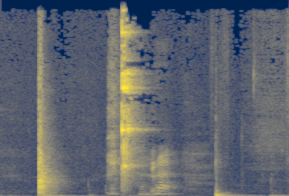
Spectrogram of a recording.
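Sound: drinking glasses clinking together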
